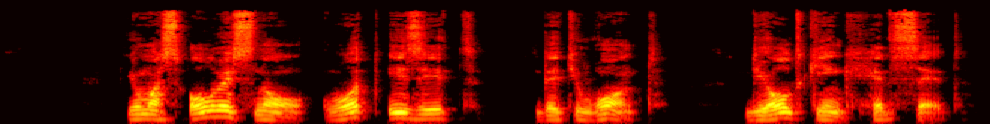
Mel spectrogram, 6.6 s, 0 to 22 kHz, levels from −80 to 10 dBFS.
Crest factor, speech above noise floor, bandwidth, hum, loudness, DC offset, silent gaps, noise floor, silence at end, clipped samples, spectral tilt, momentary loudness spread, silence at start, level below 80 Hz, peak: 18 dB; 61 dB; 16.5 kHz; none; -18 LUFS; under 0.1%; none; -79 dBFS; 0.35 s; under 0.1%; -3.5 dB/octave; 12 LU; 0.85 s; -62 dBFS; 0 dBFS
